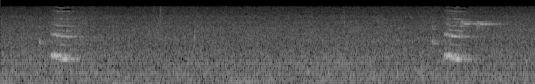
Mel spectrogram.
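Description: Rufous treepie giving two short, ringing call notes about four seconds apart, each with a quick falling slur, over steady background hiss.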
